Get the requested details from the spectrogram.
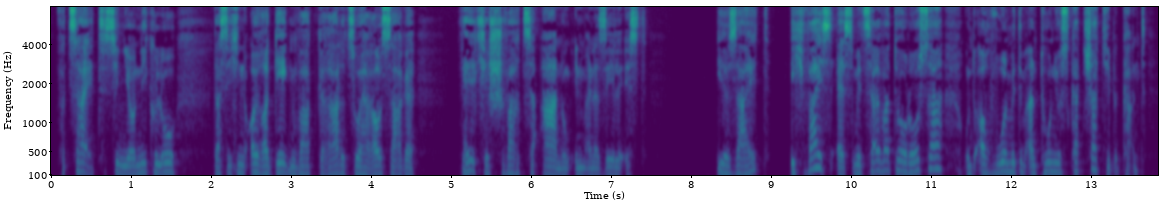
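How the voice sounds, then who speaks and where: A man's voice: mid-range voice, normal speed, vocal fry, slightly rough, no room sound, clean studio sound, pitched above the performer's own voice. A man reading as an anxious young niece, raised and pleading. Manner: pleading, earnest and agitated. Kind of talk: reading aloud a literary tale.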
